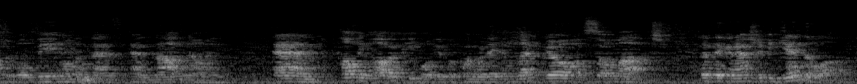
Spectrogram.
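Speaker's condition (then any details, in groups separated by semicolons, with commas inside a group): No condition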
